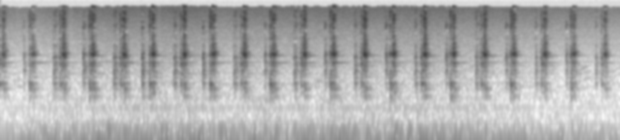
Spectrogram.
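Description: An alarm clock ticks steadily on its own, about twenty crisp, evenly spaced ticks at a brisk rhythm, with a faint low hum underneath and no voices.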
